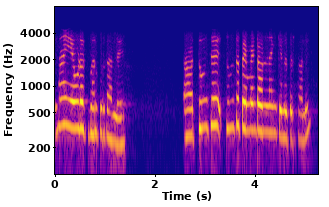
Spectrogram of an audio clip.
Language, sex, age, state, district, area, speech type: Marathi, female, 18-30, Maharashtra, Ahmednagar, urban, conversation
